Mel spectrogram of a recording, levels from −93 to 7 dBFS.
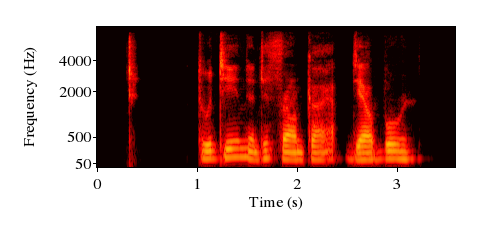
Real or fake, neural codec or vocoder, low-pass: fake; codec, 16 kHz, 1 kbps, FunCodec, trained on LibriTTS, 50 frames a second; 7.2 kHz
